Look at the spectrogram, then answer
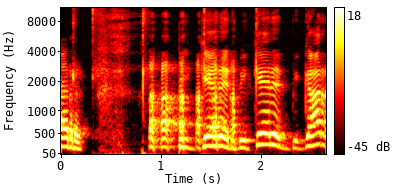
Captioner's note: laughs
